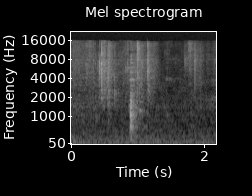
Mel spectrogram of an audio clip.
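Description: Quiet room tone with one short, faint click about a second in.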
